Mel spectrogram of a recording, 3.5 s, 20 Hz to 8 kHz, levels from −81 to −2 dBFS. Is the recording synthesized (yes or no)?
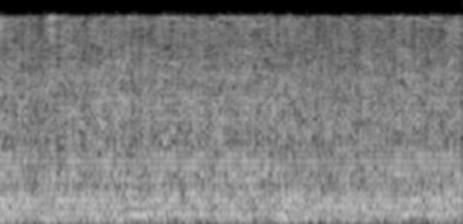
yes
